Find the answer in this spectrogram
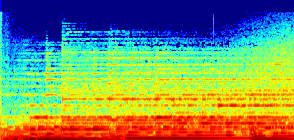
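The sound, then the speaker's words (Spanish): The Radio Salamanca (SER) station theme tune, heard across its programmes such as Hoy por Hoy, plays loud: full, sustained instrumental chords with a steady bass that shifts to new harmonies twice, with no voices over it. “esta sintonía es la que abre cada día el programa, pero perfectamente podría ser esta otra que estamos utilizando”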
